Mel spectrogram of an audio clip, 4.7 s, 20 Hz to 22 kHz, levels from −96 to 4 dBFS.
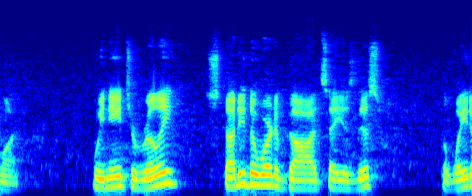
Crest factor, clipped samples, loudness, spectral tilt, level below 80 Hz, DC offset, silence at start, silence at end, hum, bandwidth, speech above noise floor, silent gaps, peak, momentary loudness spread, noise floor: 18 dB; under 0.1%; -32 LUFS; -5 dB/octave; -76 dBFS; under 0.1%; 0 s; 0 s; none; 12 kHz; 40 dB; none; -14 dBFS; 18 LU; -71 dBFS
